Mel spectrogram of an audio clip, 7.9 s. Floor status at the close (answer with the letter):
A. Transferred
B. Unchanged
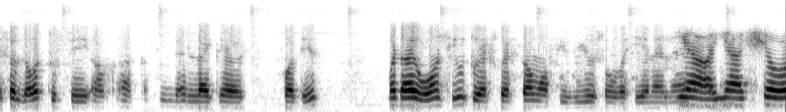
A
